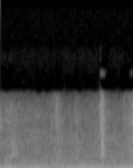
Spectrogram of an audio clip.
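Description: Low, steady rumble with a fainter hiss above it, the background noise of a handheld camcorder's microphone.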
